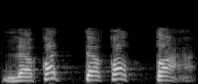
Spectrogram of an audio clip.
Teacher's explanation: لكن الدال بتاعت لقد بدون تشكيل إذا وقفت تقولي لقد إنما عند الوصل تعملي إيه تدخلي الدال في التاء فمش هتبان لقد تقطع مش تقولي لقد تقطع لقد عند الوصل عند الوقف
